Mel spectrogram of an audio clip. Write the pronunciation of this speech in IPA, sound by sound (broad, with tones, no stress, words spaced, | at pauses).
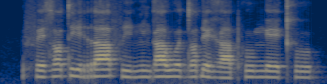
fe˨zɔ˦ti˦˨ raː˦fiː˨ŋĩ˦ ɡaː˦wʊ˦˨dɔ˦ɗe˨ ɣa˨pʰuː˦ ŋeː˦˨kʰu˦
